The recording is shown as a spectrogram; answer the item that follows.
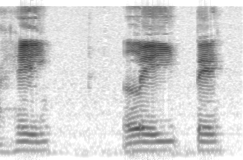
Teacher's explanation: tanto no leite quanto no rei o som sai todo pela boca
